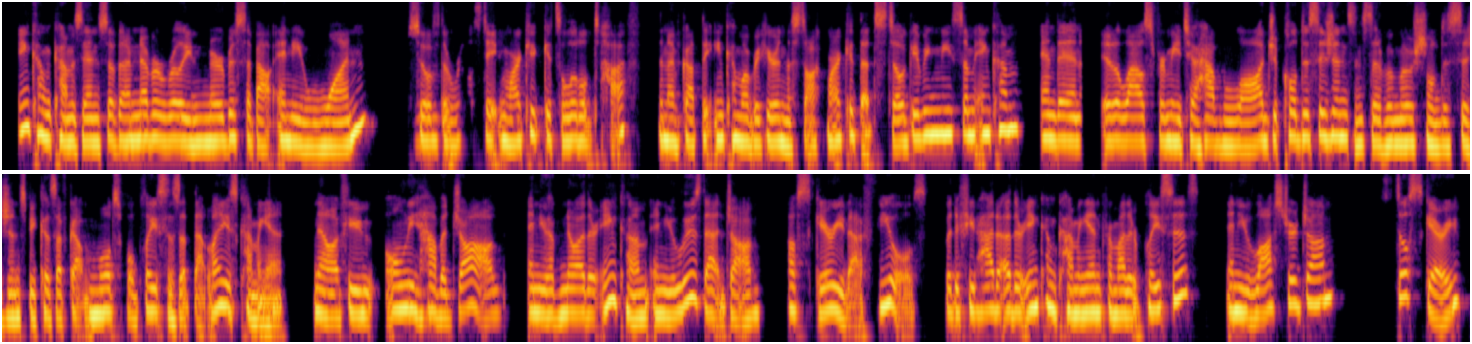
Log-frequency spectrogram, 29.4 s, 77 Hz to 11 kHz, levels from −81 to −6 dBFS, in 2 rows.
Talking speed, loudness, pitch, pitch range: 215 wpm, -19 LUFS, 185 Hz, 175-205 Hz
